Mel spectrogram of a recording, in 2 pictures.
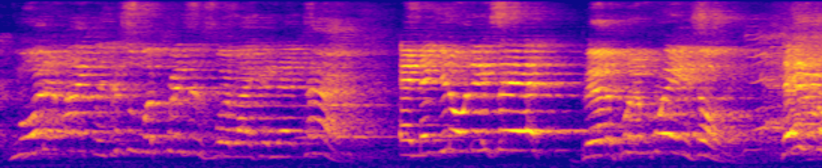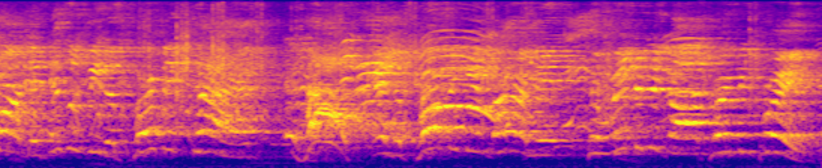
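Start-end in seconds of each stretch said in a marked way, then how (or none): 3.3-13.7 loud, high preacher's cry; preaching shout. Acted. Preacher shouting at the congregation, fired up.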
